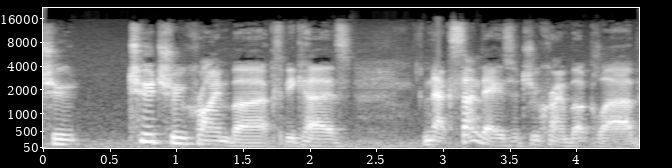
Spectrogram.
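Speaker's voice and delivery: ordinary talk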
